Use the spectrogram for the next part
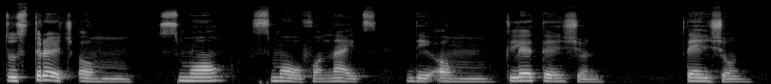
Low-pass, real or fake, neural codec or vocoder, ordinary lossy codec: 19.8 kHz; real; none; none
